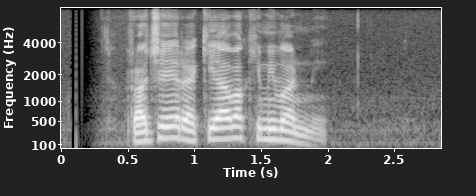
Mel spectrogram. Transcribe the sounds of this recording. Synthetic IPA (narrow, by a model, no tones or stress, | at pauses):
ɾɐd͡ʒejɾɛkijaːʋɐkʰimiʋɐnːḭ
